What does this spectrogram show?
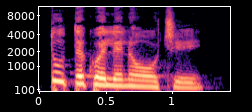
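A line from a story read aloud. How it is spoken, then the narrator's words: Exclaiming. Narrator (Italian): esclamò Agnese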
